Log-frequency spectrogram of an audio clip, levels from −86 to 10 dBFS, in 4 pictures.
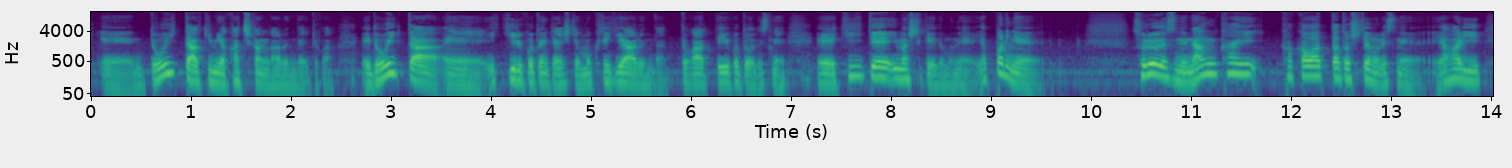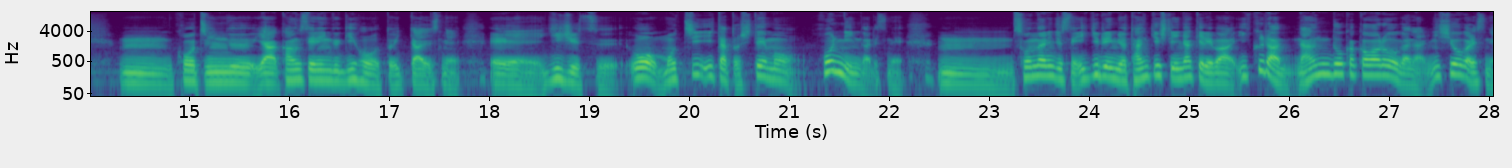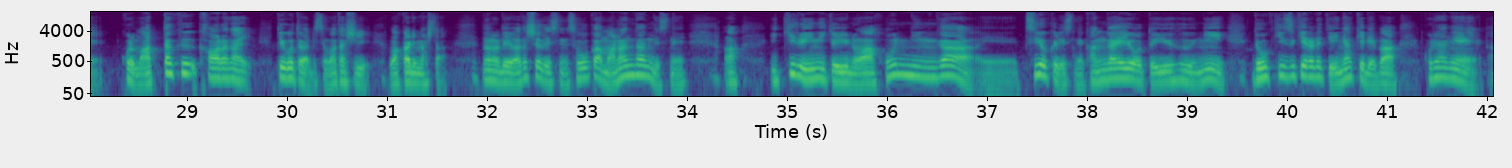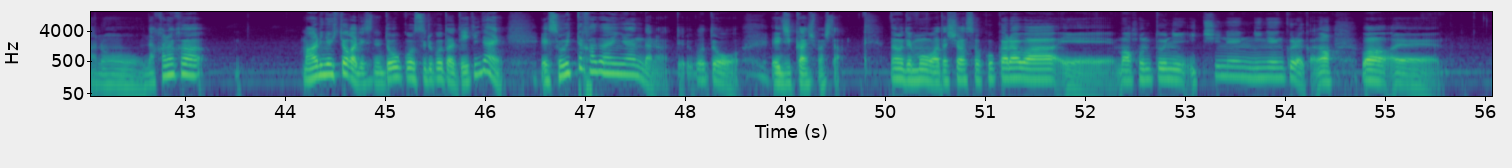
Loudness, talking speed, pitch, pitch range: -20 LUFS, 380 characters per minute, 140 Hz, 115-170 Hz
